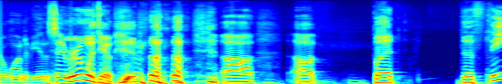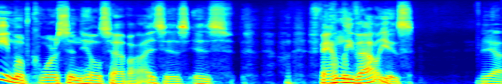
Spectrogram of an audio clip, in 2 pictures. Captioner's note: laughter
